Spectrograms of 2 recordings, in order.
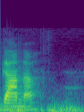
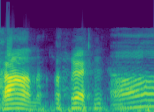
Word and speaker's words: Ghana: But the GH is a R sound.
